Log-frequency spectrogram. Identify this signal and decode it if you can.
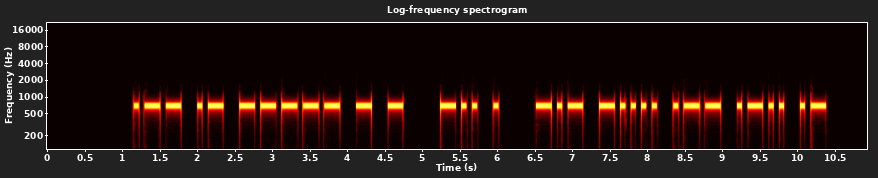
Morse code, heard as a keyed tone, about 17 wpm, 700 Hz. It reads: WA0TT DE K6WLA
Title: USA Callsign DE Callsign - 5 Characters - 17wpm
